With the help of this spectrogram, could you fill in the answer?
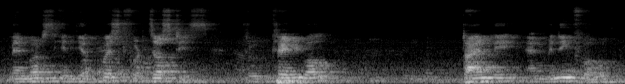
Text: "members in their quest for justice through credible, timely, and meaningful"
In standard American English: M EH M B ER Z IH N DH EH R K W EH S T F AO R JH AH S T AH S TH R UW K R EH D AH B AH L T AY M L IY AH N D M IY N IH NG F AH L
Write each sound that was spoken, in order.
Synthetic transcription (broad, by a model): M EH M B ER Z IH N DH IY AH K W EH S T F AO R JH AH S T AH S T R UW K R EH D AH B AH L T AY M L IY AH N D M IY N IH NG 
